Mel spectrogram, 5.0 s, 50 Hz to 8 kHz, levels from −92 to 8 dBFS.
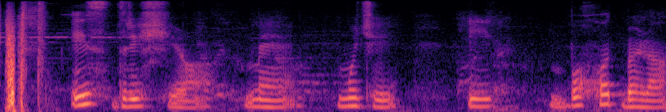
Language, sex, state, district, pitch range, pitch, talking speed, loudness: Hindi, female, Himachal Pradesh, Shimla, 190-215 Hz, 205 Hz, 85 wpm, -25 LUFS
